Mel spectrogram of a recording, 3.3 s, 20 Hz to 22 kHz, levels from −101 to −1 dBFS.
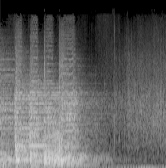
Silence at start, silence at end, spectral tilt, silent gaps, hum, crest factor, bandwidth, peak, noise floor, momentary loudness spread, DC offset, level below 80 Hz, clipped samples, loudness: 0 s; 0 s; -5.5 dB/octave; none; none; 18 dB; 16 kHz; -8 dBFS; -44 dBFS; 22 LU; under 0.1%; -42 dBFS; under 0.1%; -21 LUFS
